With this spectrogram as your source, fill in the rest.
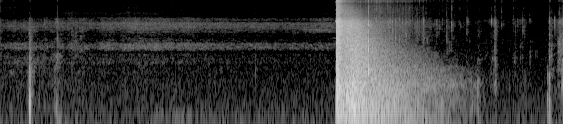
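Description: A Titanium Bombers firework goes off with a sudden loud bang, and its crackling, sizzling burst fades over about two seconds. A few faint pops come before it and a couple of small clicks follow.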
